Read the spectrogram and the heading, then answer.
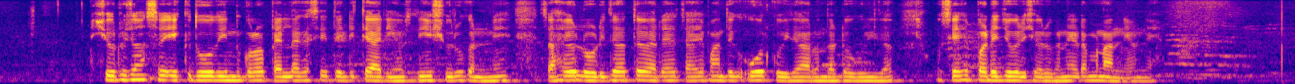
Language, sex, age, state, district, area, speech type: Dogri, male, 18-30, Jammu and Kashmir, Kathua, rural, spontaneous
